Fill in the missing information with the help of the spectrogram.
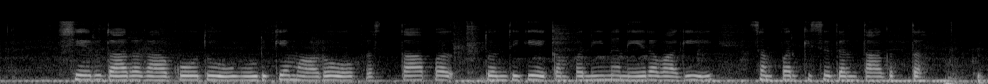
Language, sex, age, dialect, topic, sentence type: Kannada, female, 36-40, Dharwad Kannada, banking, statement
